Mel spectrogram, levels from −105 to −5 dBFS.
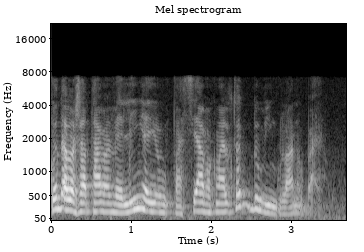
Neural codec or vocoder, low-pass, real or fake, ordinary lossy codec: vocoder, 22.05 kHz, 80 mel bands, WaveNeXt; 7.2 kHz; fake; none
